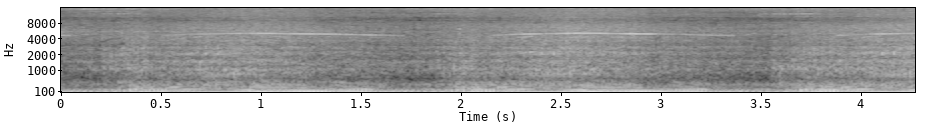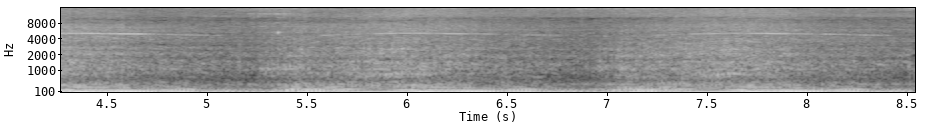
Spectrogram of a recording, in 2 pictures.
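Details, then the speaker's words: C5 engine: revved in swells about every 1.4 seconds, with a thin high whistle riding each rev; an intake leak is suspected. "We are still getting that whistling noise from the motor. It's definitely vacuum related. It has to be vacuum related."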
